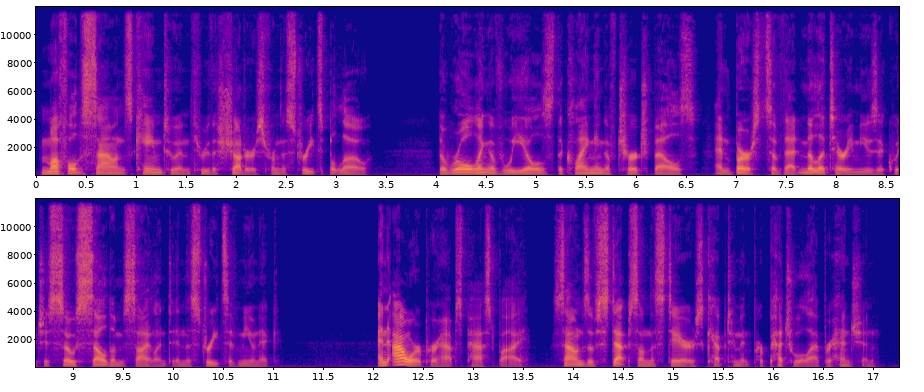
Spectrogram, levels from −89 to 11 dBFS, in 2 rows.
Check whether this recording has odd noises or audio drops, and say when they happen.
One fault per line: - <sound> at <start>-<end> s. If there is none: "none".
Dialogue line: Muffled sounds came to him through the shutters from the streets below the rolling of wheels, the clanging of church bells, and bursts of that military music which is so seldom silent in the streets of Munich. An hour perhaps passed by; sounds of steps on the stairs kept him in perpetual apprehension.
none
